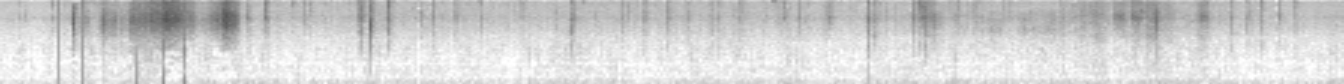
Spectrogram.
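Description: Wood campfire burning with a steady low rush of flame and crackling. A cluster of sharp pops and snaps with a brief hiss comes about a second in, then scattered smaller crackles.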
